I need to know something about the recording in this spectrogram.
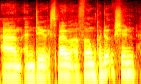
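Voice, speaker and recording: A man in his early twenties who works as a part-time lecturer, speaking in a measured, articulate way in a documentary interview. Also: medium pitch, fairly even intonation, a little mellow. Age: 20s.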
